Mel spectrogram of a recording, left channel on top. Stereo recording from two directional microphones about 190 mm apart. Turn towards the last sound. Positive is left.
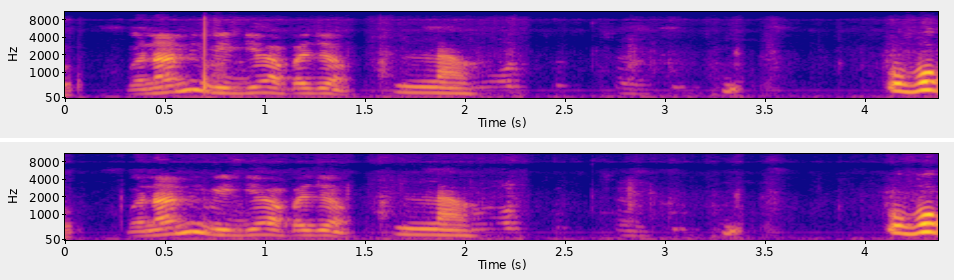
turn(degrees=0)  # may be behind; listen again after turning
